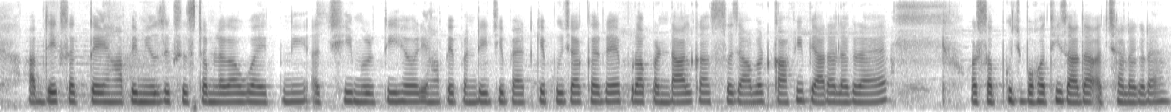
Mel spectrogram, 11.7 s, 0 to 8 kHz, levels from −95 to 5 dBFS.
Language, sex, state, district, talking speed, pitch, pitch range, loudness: Hindi, female, Bihar, Sitamarhi, 230 wpm, 195 Hz, 185-200 Hz, -35 LUFS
